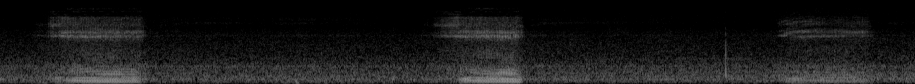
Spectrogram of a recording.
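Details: Mia, a Boxer dog, snoring: three harsh, buzzy snores, each under a second long, arriving every three to four seconds with quiet breathing pauses between them in a small indoor room.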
